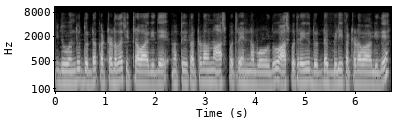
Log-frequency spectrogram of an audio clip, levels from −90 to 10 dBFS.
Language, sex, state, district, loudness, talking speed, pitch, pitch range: Kannada, male, Karnataka, Bangalore, -17 LUFS, 125 wpm, 140 Hz, 135-145 Hz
